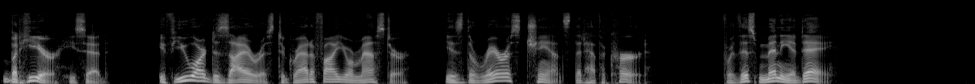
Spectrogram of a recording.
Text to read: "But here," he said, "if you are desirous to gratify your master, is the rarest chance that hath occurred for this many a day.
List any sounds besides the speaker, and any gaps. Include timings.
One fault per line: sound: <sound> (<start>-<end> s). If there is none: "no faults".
no faults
